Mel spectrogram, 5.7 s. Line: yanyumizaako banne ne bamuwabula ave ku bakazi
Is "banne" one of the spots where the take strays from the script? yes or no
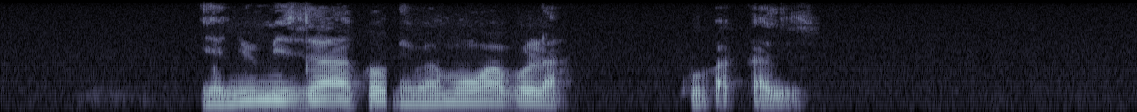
yes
